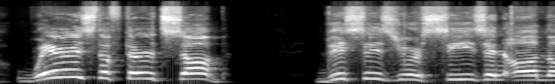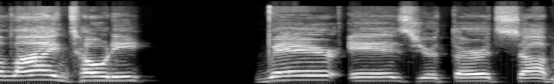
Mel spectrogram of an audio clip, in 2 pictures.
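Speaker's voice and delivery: exasperated. Real, not acted. Pleading for a substitution.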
